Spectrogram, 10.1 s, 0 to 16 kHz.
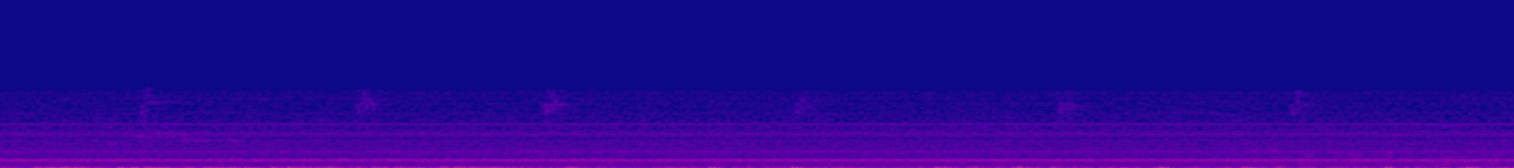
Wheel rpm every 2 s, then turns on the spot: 0, 0, 0, 0, 0.
none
